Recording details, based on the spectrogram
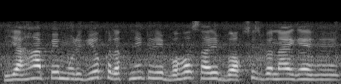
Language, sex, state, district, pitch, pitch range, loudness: Hindi, female, Bihar, West Champaran, 255 Hz, 230-290 Hz, -16 LUFS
